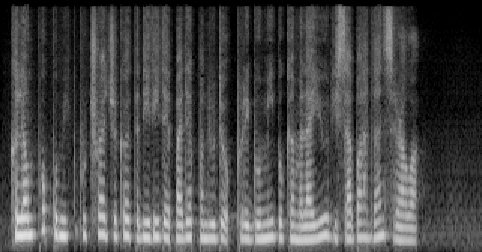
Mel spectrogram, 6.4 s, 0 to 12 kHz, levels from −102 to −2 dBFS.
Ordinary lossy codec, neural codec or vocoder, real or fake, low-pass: AAC, 48 kbps; codec, 16 kHz in and 24 kHz out, 0.9 kbps, LongCat-Audio-Codec, fine tuned four codebook decoder; fake; 10.8 kHz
